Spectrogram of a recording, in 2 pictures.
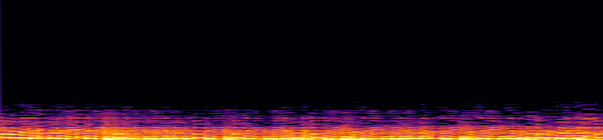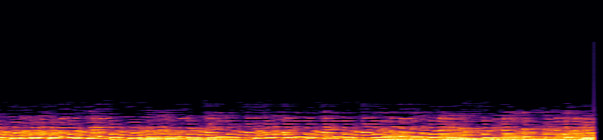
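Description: Piano music, starting abruptly and playing steadily throughout.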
